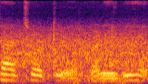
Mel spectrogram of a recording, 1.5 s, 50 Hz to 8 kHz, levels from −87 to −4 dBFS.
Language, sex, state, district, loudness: Hindi, female, Uttar Pradesh, Muzaffarnagar, -14 LUFS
